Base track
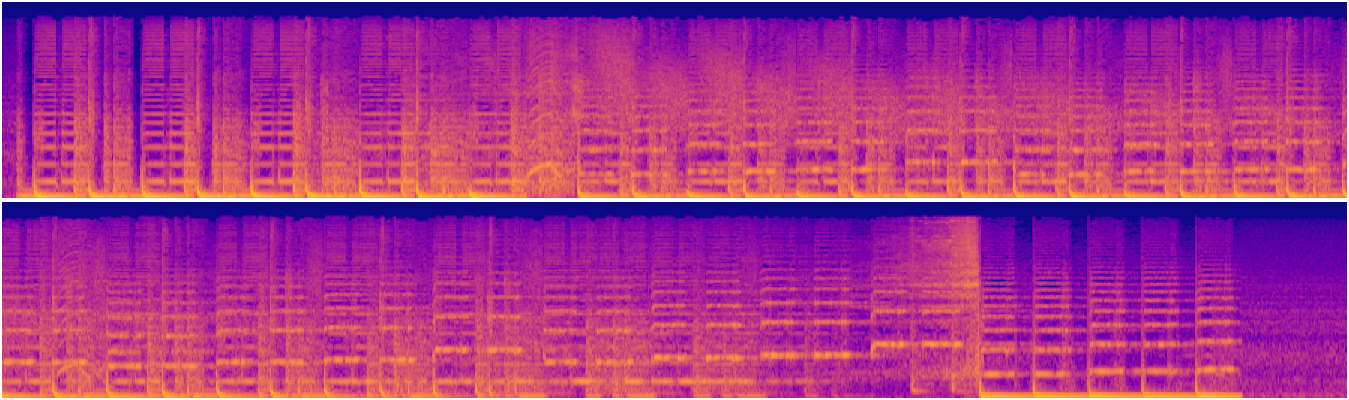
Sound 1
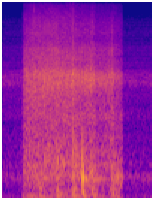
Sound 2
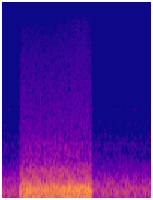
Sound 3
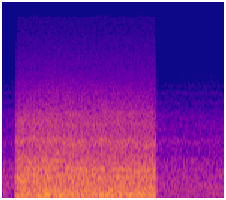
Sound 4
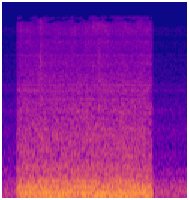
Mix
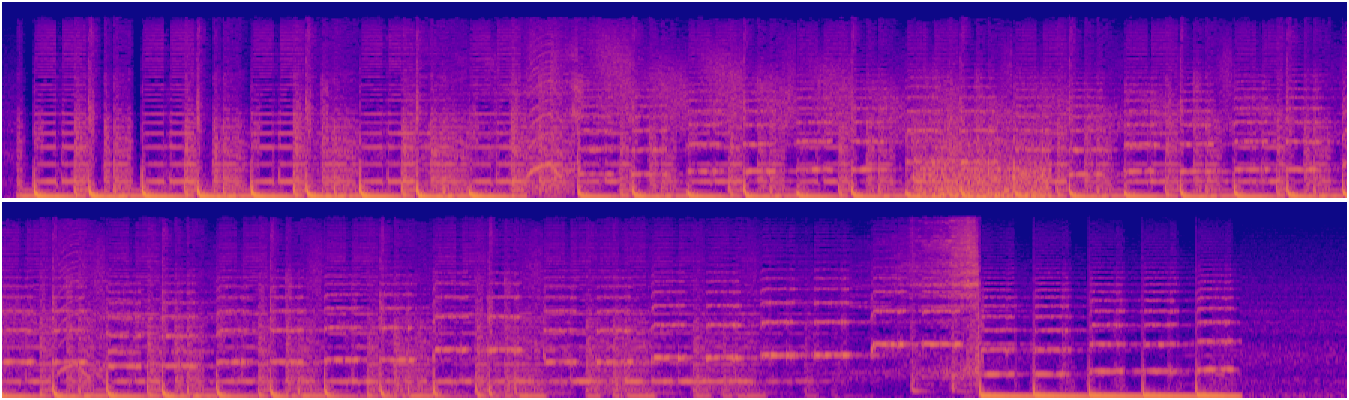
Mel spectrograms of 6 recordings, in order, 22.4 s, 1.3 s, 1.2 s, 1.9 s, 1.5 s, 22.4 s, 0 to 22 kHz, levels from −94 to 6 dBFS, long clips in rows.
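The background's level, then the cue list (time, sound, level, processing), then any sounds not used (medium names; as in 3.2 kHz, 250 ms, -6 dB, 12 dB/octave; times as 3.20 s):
base track -12.5 dB
1.13 s: add 2 -9.5 dB + high-pass 660 Hz
7.46 s: add 3 -9 dB
not used: 1, 4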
